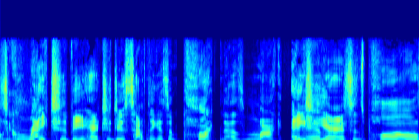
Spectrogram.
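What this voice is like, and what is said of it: Silly mocking imitation voice. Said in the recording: “You're making fun of both of us ... doing that silly voice”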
